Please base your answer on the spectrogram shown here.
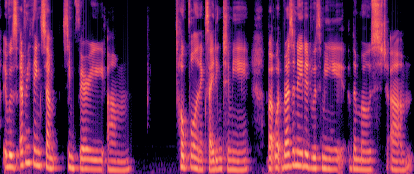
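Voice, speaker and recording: A woman from Hawaii, an oncologist, telling her story in a reflective, measured way during an interview. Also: fairly low pitch, smooth. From Hawaii, United States. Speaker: oncologist guest. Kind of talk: conversational interview.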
